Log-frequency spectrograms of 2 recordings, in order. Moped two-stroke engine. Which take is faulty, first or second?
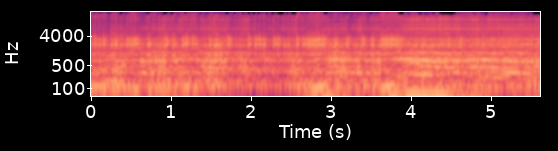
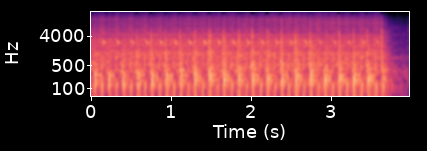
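first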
